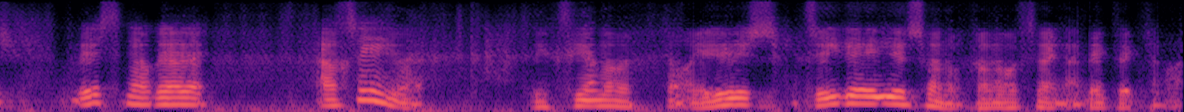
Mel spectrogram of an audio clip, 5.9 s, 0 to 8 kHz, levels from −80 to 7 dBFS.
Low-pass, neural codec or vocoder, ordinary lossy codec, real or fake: none; codec, 16 kHz, 0.5 kbps, FreqCodec, smaller model; none; fake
